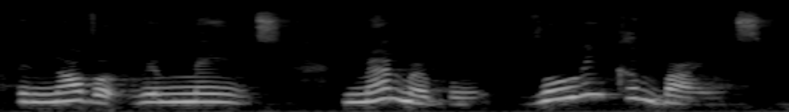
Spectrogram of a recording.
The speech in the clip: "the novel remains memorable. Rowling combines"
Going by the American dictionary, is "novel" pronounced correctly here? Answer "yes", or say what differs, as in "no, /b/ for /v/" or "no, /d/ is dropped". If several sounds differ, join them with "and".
yes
